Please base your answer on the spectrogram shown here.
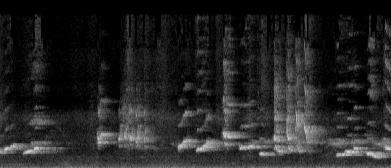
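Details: White-rumped shama, a diligent singer, pouring out a dense, varied song of bright high whistles, trills and chattering phrases with only short pauses.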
